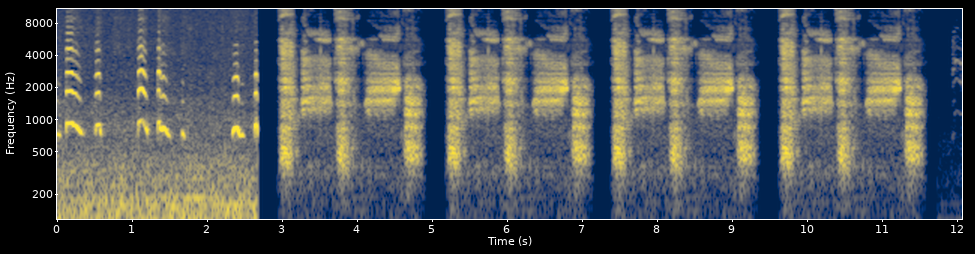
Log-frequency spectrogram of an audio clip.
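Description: Birds chirping in short sliding notes over a steady outdoor background. From under a third of the way in, this gives way to a series of short, harsh honking calls in groups of two or three, with brief silences between the groups.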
